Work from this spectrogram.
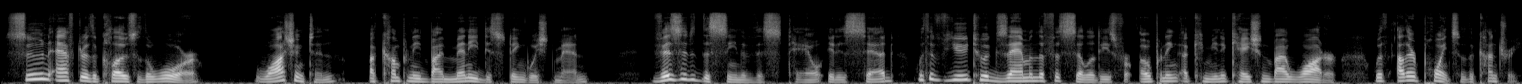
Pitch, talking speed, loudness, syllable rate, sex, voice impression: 135 Hz, 160 wpm, -21 LUFS, 5.4 syllables/s, male, very masculine, very adult-like, very middle-aged, thick, slightly tensed, slightly powerful, bright, slightly soft, clear, fluent, slightly raspy, cool, intellectual, slightly refreshing, sincere, very calm, mature, friendly, reassuring, very unique, slightly elegant, wild, slightly sweet, lively, kind, slightly light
